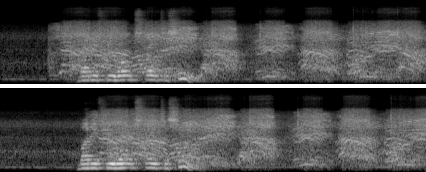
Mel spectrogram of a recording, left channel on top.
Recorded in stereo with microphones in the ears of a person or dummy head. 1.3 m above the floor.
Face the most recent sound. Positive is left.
turn(degrees=5)  # may be behind; listen again after turning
